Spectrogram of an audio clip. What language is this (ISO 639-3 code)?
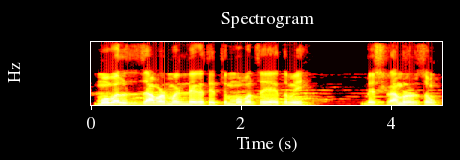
nep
